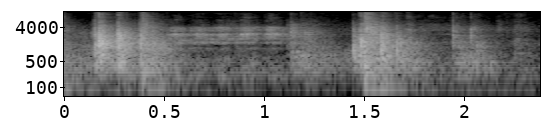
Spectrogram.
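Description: Table football ball being struck by the plastic player figures and knocking against the table: a quick cluster of sharp knocks at the start and another about a second and a half in.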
